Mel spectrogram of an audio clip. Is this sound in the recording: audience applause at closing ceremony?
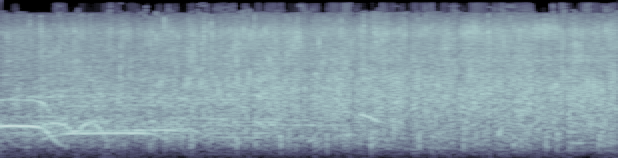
yes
